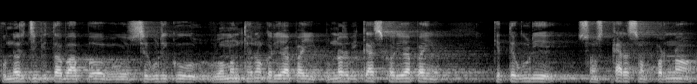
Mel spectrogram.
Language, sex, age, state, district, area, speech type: Odia, male, 45-60, Odisha, Nayagarh, rural, spontaneous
